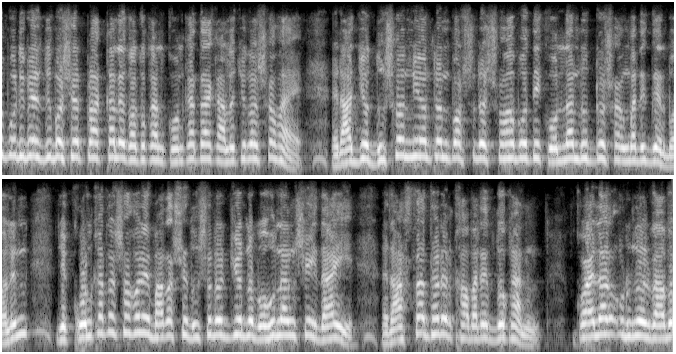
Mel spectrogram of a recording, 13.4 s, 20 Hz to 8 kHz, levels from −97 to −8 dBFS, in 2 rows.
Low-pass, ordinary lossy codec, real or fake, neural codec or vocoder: 7.2 kHz; Opus, 32 kbps; real; none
